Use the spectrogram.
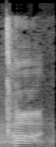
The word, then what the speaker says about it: Khan: with the brother is Khan. You were saying Cain. You say Cain. It's Khan, man. Not to be smart, not to be an asshole. The proper pronunciation is Khan. K-A-N, Khan.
